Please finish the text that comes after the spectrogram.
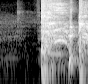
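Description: Someone coughs hard after drawing on a high-airflow vape, two loud close bursts after a brief quiet moment.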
